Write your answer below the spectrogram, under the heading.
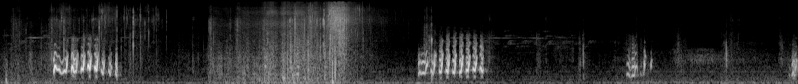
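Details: Dust-bathing turkey: two strong rattling, pulsed bursts separated by a loud scraping rush of dirt, then a few shorter, fainter pulse groups.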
